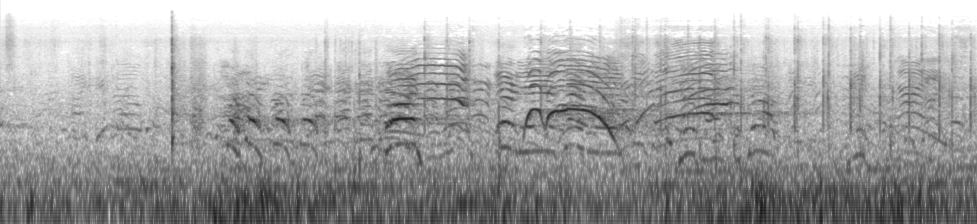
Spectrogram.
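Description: A single sharp crack of a softball bat hitting the ball about two seconds in, followed by several players shouting and calling out over the next several seconds.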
